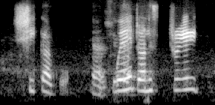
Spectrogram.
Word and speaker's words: Chicago: শিকাগো, এটা হচ্ছে শিকাগো, উচ্চারণটা হবে শিকাগো। Chicago.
